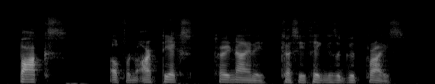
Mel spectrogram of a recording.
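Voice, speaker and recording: With a Vietnamese accent, the speaker uses monotone, flat intonation and a bright, sharp tone, in a dry, close sound with no echo and a quiet background. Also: man. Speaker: gamer and video maker. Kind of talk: casual commentary. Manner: halting.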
